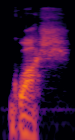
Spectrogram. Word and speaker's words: gouache: acrylic, and you say, is that gaus? Is that how you pronounce that? Gouache. Gouache. Thank you very much.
